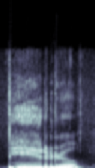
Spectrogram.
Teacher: you aspirate as much as you can, and you let that high airflow make it a bit of a trill. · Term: crispy R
